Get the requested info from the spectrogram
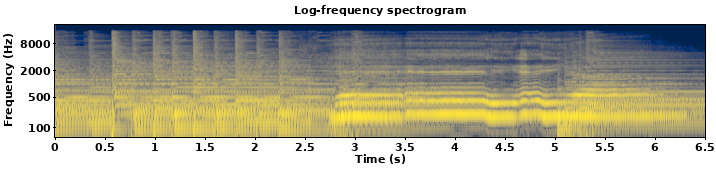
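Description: Man singing live with a strummed acoustic guitar: quick, even strumming at first, then from about three seconds in a long held, wavering sung note over sustained chords. Near the end the strumming stops and the last chord is left ringing.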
